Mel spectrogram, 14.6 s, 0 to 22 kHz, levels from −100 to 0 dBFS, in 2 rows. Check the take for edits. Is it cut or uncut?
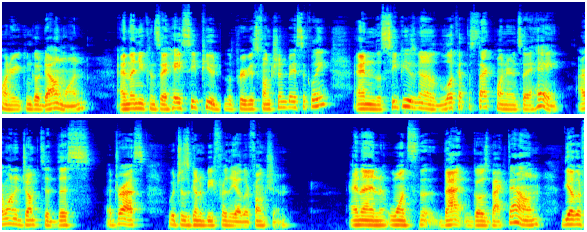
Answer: cut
